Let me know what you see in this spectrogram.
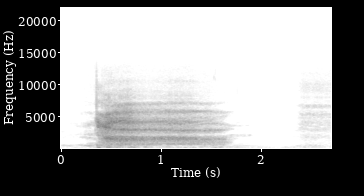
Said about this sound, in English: I have my patients put one hand on their chest and one hand on their belly, and I have them take three deep breaths or take three breaths and monitor to see where they're at.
